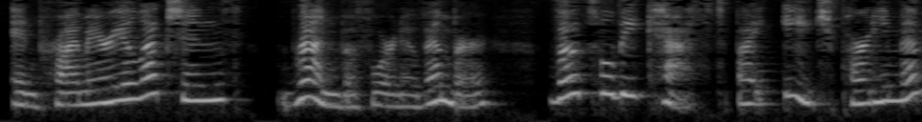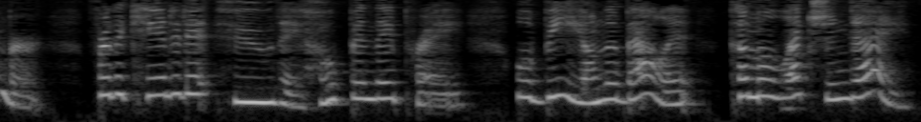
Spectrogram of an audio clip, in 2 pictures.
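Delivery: ordinary delivery, nothing marked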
